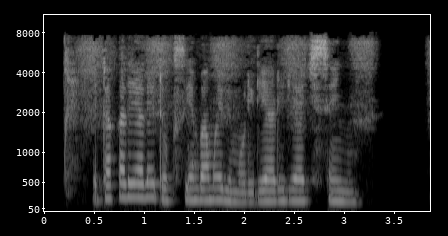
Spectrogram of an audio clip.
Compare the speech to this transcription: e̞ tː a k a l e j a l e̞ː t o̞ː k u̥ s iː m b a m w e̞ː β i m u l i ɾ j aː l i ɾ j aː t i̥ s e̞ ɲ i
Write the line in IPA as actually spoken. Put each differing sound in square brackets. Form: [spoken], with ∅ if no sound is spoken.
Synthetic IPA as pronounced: e̞ tː a k a l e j a l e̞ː t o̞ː k u̥ s iː m b a m w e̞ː β i m u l i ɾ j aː l i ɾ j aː [c] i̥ s e̞ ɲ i

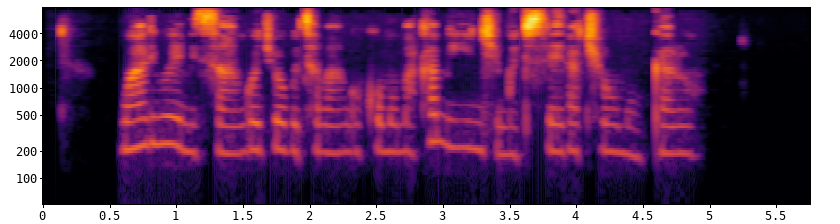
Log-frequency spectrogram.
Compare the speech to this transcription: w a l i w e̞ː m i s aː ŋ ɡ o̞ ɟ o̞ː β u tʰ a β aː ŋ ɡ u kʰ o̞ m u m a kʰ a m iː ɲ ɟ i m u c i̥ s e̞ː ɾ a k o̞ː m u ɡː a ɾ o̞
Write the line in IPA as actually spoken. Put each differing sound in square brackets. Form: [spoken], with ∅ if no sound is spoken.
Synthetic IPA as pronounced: w a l i w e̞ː m i s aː ŋ ɡ o̞ ɟ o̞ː β u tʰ a β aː ŋ ɡ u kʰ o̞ m u m a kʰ a m iː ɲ ɟ i m u c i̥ s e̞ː ɾ a [c] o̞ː m u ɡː a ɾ o̞

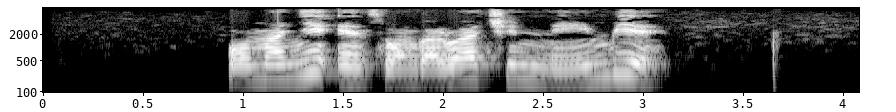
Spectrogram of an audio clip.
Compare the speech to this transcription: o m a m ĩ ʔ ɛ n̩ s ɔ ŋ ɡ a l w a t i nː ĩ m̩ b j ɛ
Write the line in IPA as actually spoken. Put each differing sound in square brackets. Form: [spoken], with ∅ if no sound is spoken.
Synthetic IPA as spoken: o m a [ɲ] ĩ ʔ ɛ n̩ s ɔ ŋ ɡ a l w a [t͡ʃ] i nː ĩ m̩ b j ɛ

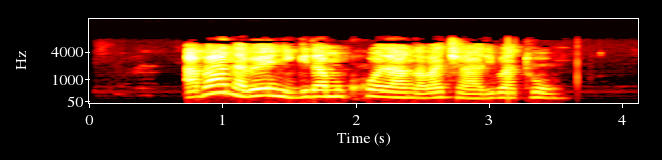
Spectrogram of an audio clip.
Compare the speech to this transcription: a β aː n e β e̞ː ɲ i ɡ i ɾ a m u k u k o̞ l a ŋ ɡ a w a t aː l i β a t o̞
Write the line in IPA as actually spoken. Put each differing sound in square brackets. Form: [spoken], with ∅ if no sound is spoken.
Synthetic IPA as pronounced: a β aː n [a] β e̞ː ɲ i ɡ i ɾ a m u k u k o̞ l a ŋ ɡ a [β] a [c] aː l i β a t o̞

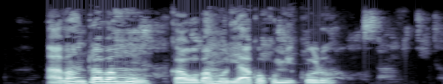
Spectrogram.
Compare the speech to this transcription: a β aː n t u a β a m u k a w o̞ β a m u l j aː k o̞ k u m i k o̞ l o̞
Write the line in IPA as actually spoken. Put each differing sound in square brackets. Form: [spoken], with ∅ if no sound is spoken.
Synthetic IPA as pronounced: a β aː n t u a β a m u k a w o̞ β a m u l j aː k o̞ k u m i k o̞ l o̞

